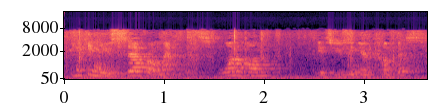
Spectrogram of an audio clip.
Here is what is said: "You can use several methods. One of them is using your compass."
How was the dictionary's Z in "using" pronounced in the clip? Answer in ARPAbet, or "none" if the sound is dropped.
Z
